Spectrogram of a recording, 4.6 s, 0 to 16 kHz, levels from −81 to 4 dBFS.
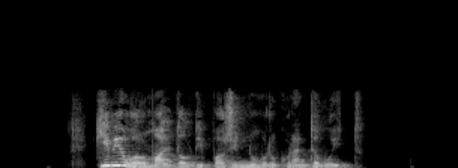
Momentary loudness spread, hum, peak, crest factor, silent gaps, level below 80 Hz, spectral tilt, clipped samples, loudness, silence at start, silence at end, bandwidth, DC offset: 13 LU; none; -4 dBFS; 18 dB; none; -62 dBFS; -7 dB/octave; under 0.1%; -20 LUFS; 0.95 s; 1.1 s; 7.6 kHz; under 0.1%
